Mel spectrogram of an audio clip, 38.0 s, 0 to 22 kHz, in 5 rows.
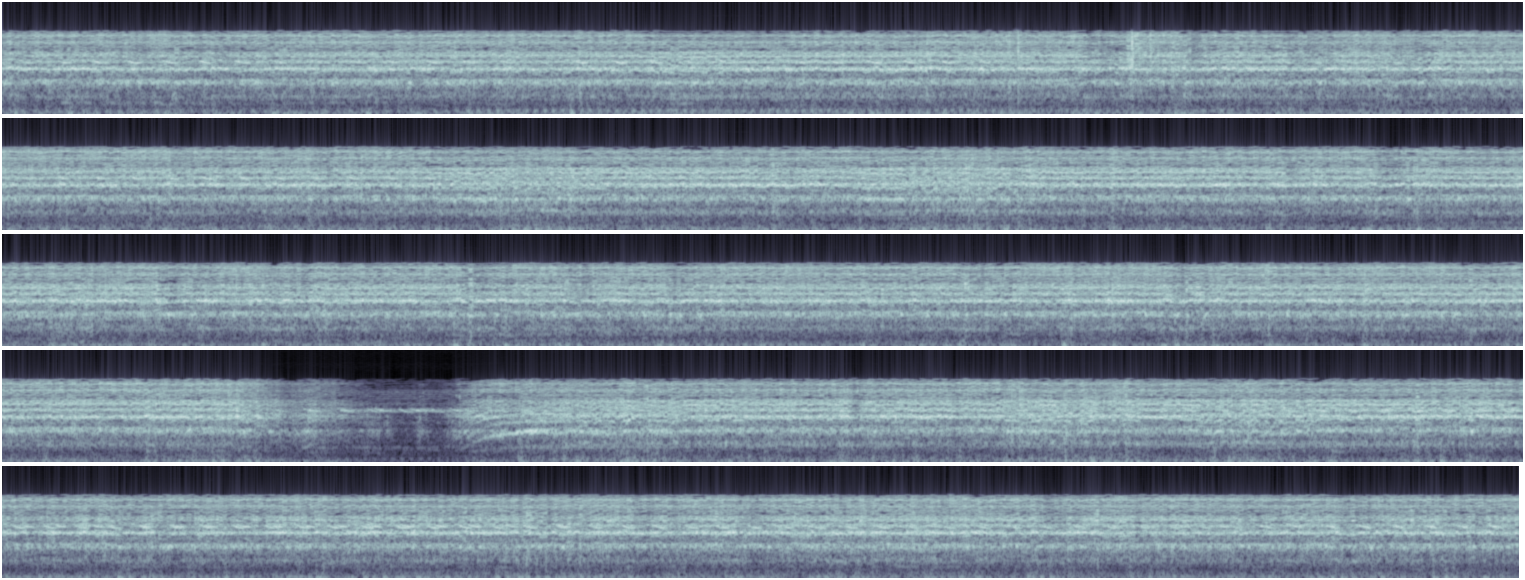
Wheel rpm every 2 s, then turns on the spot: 160, 160, 160, 160, 160, 160, 160, 160, 160, 160, 160, 160, 80, 160, 160, 160, 160, 160, 160.
none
